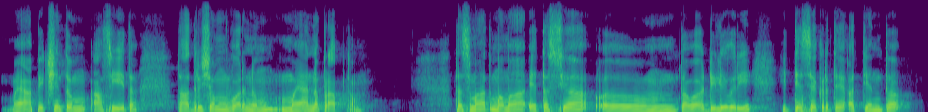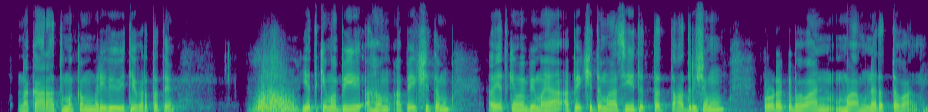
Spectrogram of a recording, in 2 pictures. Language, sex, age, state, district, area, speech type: Sanskrit, male, 18-30, Maharashtra, Satara, rural, spontaneous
